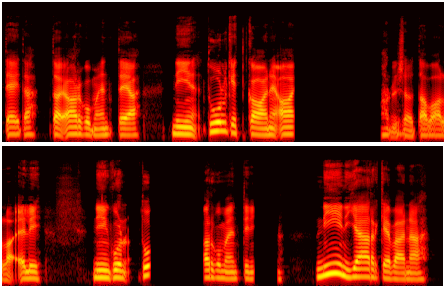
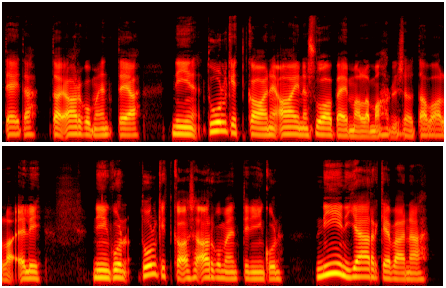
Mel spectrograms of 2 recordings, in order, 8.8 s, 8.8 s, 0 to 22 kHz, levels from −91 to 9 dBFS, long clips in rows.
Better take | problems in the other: second | audio cutting out; at 3 s for 1 s, at 6 s for 0.5 s and at 7 s

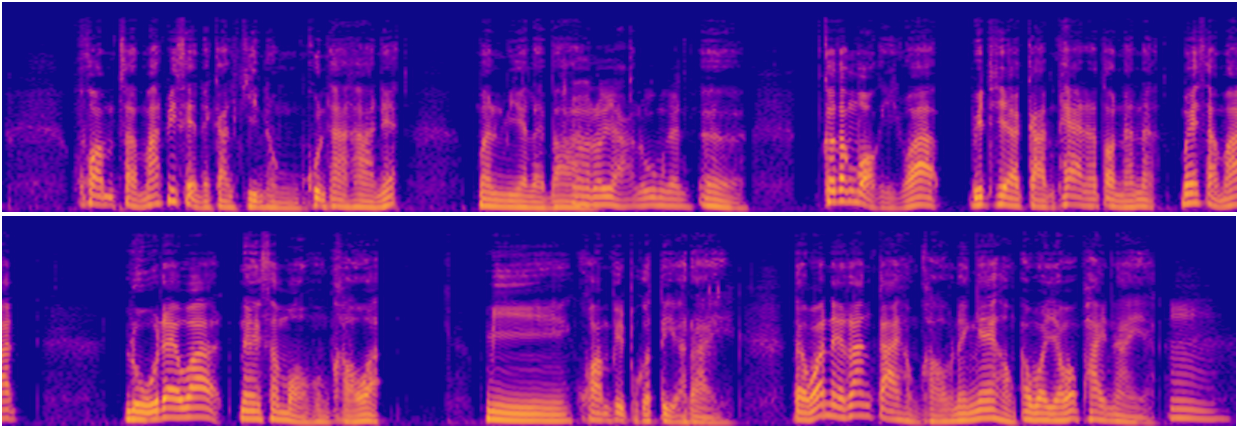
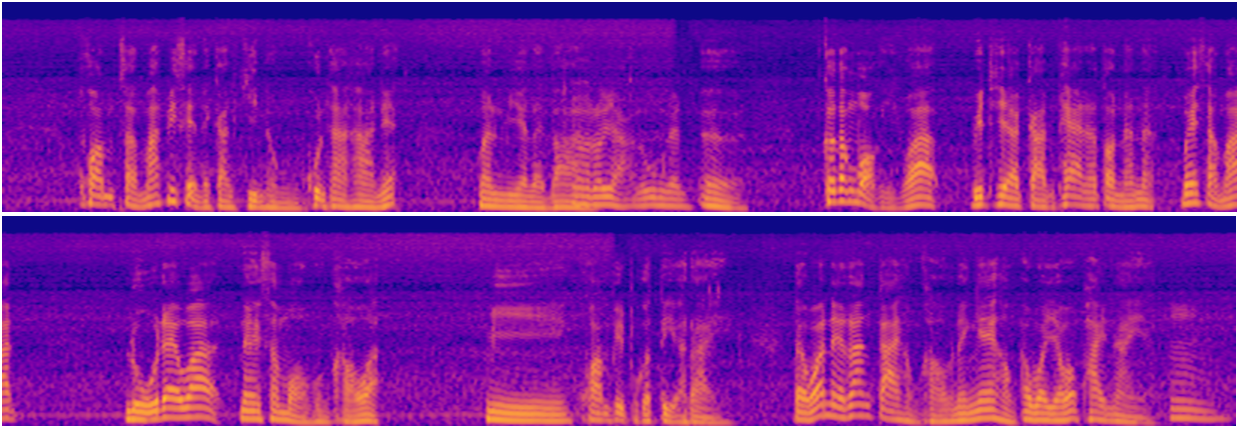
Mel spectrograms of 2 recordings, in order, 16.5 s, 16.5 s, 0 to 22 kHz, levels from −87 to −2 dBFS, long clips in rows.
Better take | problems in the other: first | hiss; faint; throughout; 20 dB below the speech

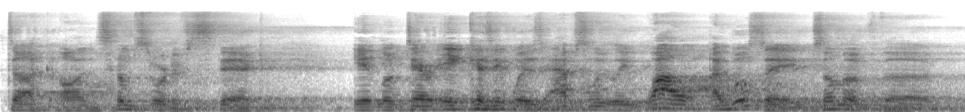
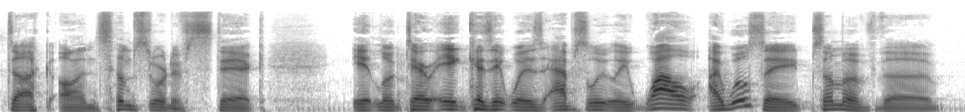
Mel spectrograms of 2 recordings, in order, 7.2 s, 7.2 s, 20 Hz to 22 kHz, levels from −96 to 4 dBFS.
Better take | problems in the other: second | room echo; noticeable; dies away in 1.7 s // off-mic speech; somewhat distant

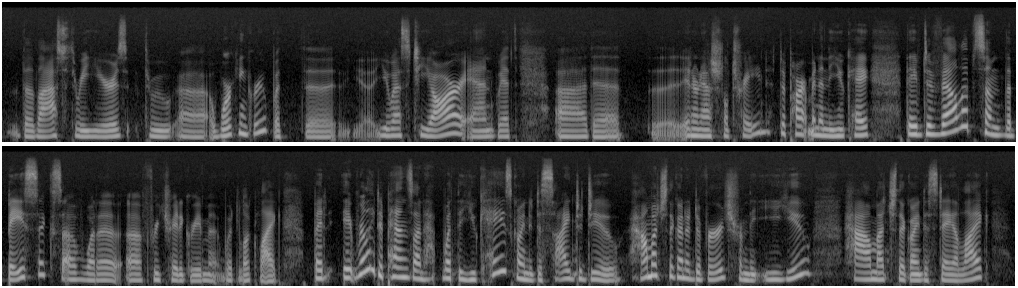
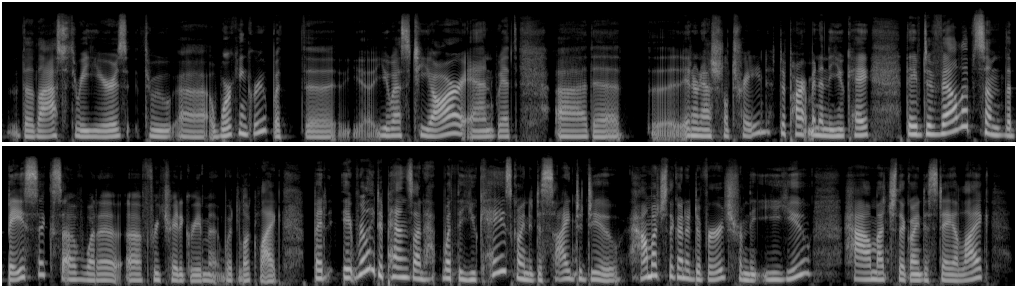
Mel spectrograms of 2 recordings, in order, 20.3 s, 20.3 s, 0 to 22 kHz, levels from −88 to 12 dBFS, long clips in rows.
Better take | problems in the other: second | hiss; faint; throughout; 25 dB below the speech

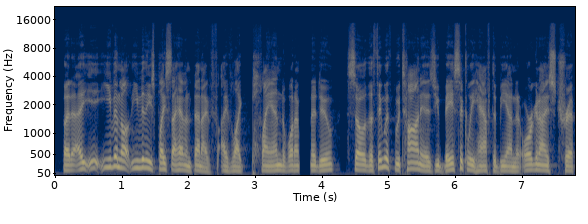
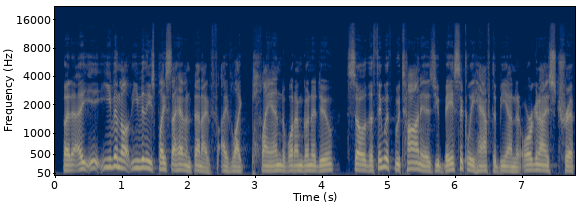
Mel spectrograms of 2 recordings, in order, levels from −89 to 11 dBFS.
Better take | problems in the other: second | audio cutting out; at 3.5 s

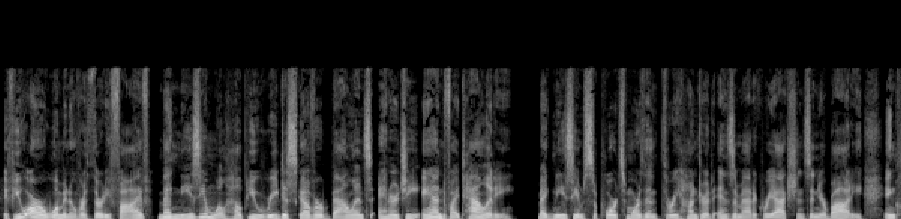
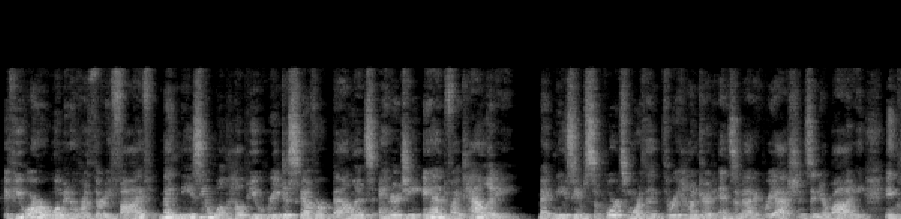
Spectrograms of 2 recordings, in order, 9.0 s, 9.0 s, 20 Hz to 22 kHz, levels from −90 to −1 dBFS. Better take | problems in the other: first | off-mic speech; far // room echo; slight; dies away in 0.2 s

